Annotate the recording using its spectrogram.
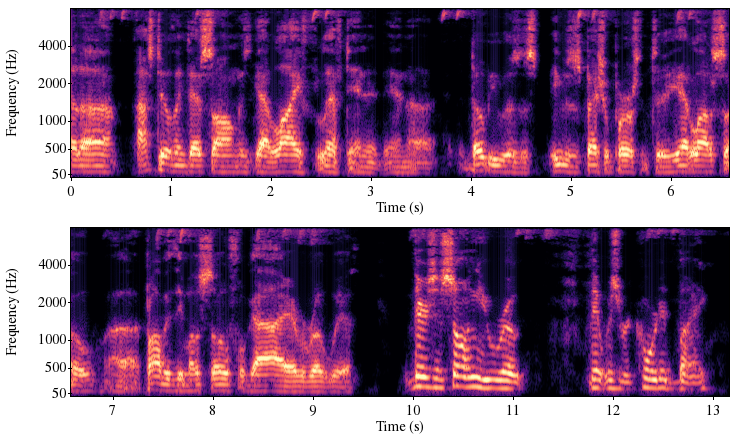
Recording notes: This interview was recorded outside a few years back and was then broadcast on FM radio.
